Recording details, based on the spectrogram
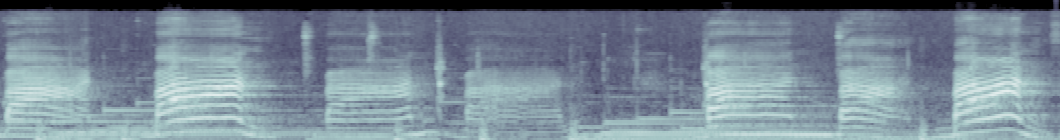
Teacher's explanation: คำว่าบ้านรูปวรรณยุกต์คือรูปโทรูปวรรณยุกต์คือรูปโทอักษรกลางนะคะบอไบไม้คืออักษรกลางคำว่าบ้านคือคำเป็นรูปโทเสียงก็ต้องเป็นเสียงโทเห็นไหมคะ อักษรกลางคำเป็นตรงรูปตรงเสียงเป็นรูปโทเสียงก็เป็นเสียงโท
